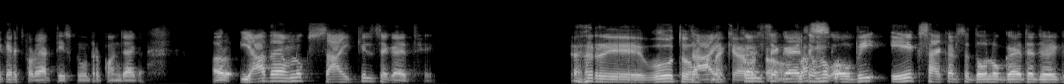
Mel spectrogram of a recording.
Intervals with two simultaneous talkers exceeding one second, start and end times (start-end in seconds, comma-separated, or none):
6.9-8.3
